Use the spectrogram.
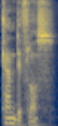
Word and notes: candyfloss: British English

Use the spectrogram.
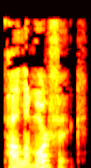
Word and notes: polymorphic: British English

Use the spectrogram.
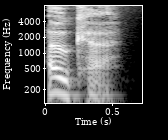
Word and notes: ochre: British English

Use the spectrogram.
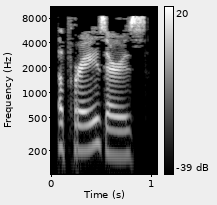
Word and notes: appraisers: British English

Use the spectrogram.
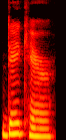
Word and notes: day care: American English

